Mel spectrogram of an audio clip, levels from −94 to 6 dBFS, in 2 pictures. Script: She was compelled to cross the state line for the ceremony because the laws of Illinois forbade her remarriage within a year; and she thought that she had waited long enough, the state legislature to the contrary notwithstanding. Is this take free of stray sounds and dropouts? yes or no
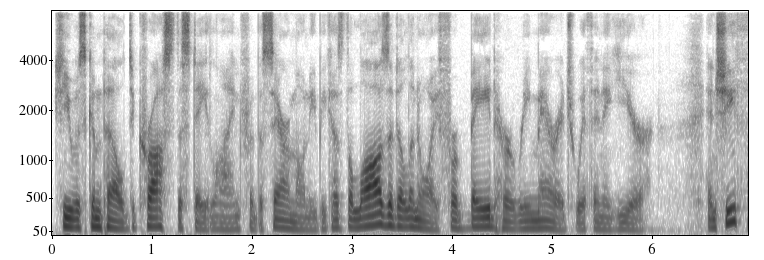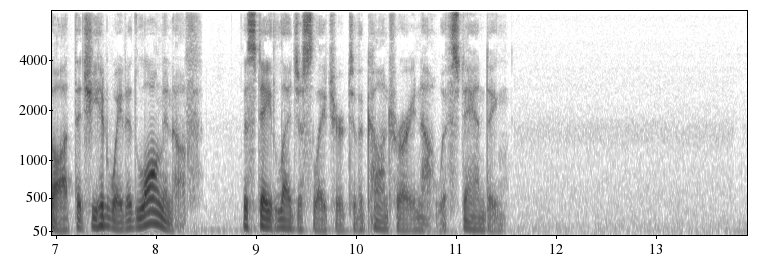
yes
